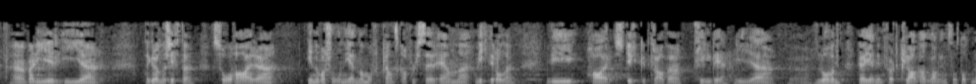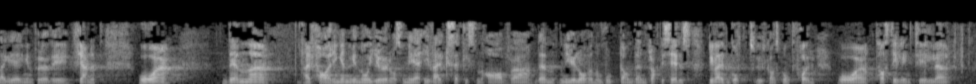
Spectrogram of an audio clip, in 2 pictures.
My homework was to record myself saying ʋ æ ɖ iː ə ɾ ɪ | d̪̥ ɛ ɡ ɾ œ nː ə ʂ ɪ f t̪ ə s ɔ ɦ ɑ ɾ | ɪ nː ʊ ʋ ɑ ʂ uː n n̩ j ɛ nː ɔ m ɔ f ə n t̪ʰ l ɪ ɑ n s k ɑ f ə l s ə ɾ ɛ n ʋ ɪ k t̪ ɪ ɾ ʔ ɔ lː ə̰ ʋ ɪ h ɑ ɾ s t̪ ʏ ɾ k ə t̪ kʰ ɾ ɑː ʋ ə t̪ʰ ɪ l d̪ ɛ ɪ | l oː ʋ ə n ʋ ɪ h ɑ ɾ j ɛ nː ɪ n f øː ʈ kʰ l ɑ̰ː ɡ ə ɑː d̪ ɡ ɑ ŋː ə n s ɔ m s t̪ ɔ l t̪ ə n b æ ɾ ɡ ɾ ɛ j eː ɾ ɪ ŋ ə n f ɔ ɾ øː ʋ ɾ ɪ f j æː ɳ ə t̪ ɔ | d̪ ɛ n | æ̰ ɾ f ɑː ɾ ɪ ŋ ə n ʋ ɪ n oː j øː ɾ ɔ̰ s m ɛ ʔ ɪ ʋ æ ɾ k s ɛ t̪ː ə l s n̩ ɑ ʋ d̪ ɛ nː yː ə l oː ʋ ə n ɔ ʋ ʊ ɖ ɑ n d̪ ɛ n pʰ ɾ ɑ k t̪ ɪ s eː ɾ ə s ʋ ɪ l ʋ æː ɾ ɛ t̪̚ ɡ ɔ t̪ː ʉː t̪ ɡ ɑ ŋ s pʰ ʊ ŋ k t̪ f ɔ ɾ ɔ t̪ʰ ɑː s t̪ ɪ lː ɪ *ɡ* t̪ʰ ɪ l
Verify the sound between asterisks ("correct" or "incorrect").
incorrect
